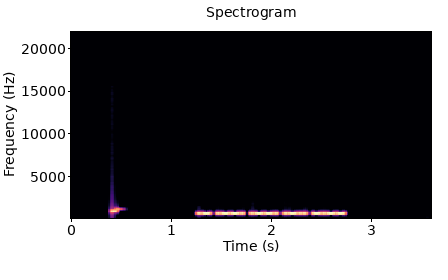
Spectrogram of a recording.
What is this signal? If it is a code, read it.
Morse code, heard as a keyed tone, about 53 wpm, 700 Hz. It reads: APPLY
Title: Sentences from Top 1200 Words - New Word Drill Alt - 50wpm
